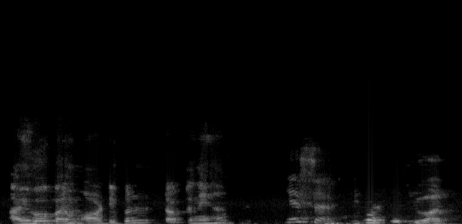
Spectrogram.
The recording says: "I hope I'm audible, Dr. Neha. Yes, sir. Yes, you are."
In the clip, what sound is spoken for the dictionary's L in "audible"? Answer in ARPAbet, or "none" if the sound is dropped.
L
